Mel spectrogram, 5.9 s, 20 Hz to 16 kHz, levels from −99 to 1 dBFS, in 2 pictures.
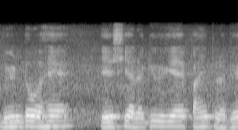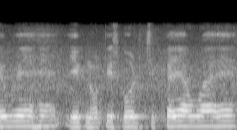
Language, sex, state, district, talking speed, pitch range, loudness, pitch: Hindi, male, Rajasthan, Bikaner, 170 wpm, 140-145 Hz, -16 LUFS, 145 Hz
